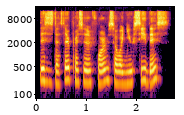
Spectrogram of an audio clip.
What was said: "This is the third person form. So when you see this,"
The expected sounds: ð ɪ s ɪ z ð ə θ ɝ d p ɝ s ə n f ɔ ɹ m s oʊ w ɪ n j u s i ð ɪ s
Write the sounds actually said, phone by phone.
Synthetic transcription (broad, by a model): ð ɪ s ɪ z ð ə θ ɝ d p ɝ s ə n f ɔ ɹ m s oʊ w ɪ n j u s i ð ɪ s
